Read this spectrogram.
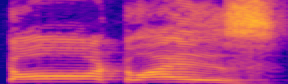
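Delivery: टॉर्टोइज loud and slow as "tor-toiz"; schoolroom tortoise. Shown as a demonstration. Teacher mimicking how schools teach tortoise. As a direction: drawl टॉर्टोइज like a class chant. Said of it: "ये है गलत".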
